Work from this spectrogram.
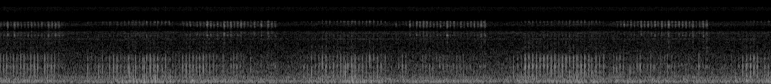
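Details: Close-up purring of a black kitten resting on a person's thigh, deep pulsing rumble rising and falling in long breath cycles about every two seconds.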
